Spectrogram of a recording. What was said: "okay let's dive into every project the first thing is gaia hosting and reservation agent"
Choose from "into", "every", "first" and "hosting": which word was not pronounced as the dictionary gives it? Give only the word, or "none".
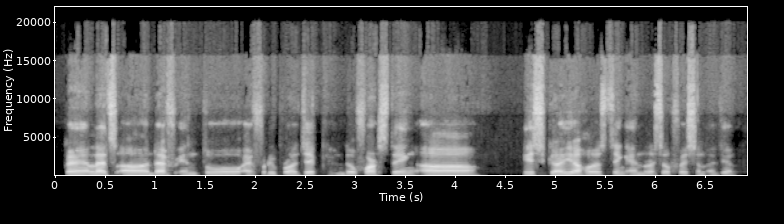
every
